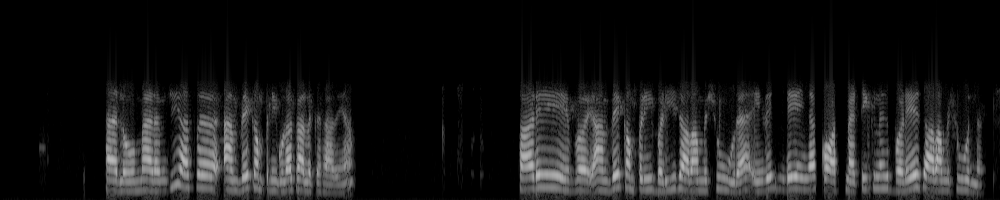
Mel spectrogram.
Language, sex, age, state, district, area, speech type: Dogri, female, 18-30, Jammu and Kashmir, Jammu, rural, conversation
